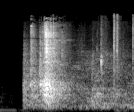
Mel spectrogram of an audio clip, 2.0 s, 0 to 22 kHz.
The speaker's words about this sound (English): Chapter 2 A Surprise Visit at 7 p.m., the door of the tavern opens.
